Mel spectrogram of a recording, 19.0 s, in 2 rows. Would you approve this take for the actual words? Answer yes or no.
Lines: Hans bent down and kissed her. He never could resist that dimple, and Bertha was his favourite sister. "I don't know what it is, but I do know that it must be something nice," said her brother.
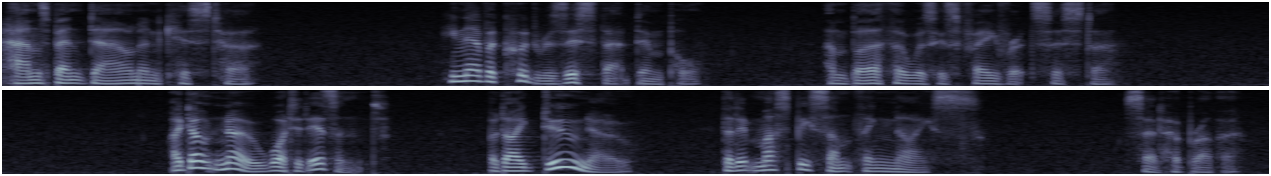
no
